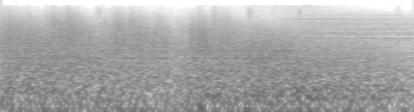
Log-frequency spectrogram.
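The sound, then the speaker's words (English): Deep, roaring blast of an exploding star: a dense, rumbling wall of noise with heavy low end that stays loud and steady for the whole clip, with no separate bangs standing out. “to the apocalyptic blast of an exploding star”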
